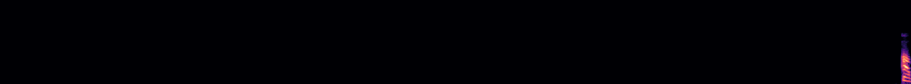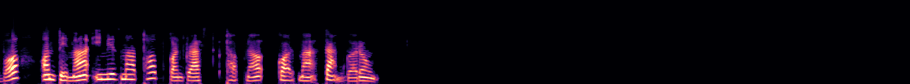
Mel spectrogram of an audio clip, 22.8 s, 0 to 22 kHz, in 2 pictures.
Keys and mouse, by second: 15.8 click, 16.8 click, 18.8-21.3 drag, 21.8-22.7 drag.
